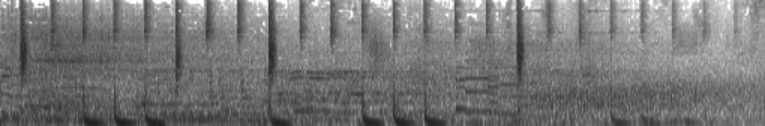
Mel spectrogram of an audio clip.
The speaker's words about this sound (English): I've never been in a Ferrari before. It's a Lamborghini.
